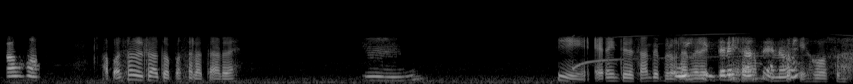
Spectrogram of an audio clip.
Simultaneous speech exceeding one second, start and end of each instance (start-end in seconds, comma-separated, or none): 6.7-8.0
